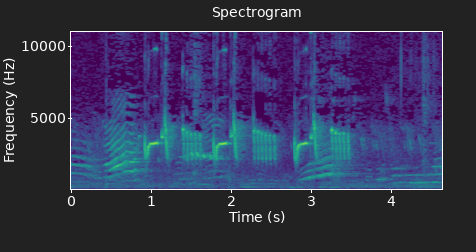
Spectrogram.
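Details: Caged and wild prinia clash in song: quick upward flicks followed by short buzzy rattles, several phrases in a row, with faint voices in the background.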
